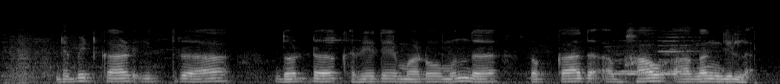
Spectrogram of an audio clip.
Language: Kannada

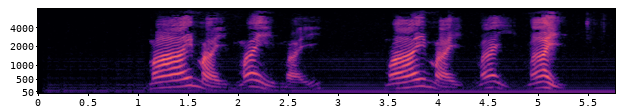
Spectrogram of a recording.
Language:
Thai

